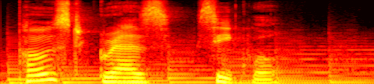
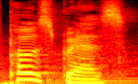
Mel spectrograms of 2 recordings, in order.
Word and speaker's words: PostgreSQL: name this is pronounced postgres sql but most people simply say postgres for short because let's be honest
